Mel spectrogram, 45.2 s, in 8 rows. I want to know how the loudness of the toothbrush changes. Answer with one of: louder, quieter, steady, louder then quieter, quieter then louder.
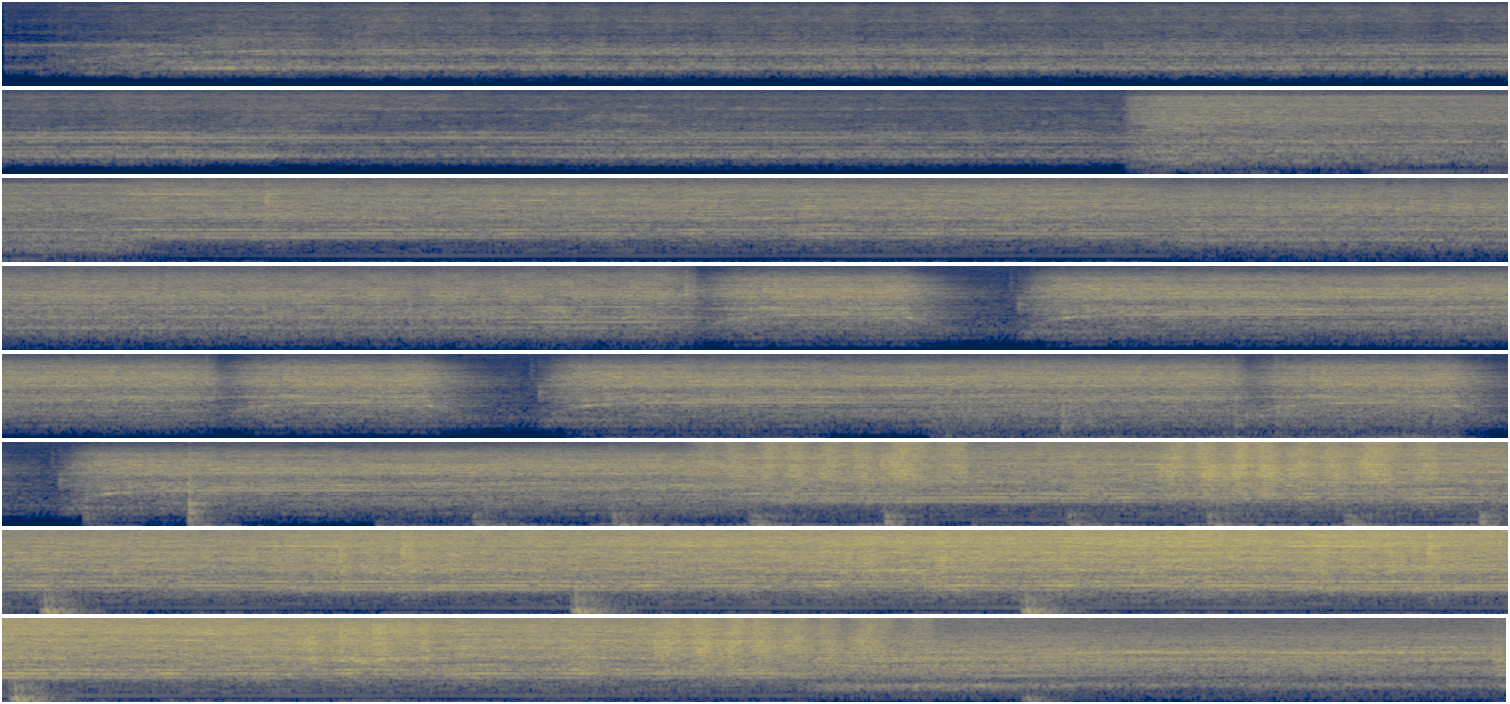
louder then quieter.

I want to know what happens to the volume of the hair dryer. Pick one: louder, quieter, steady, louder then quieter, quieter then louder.
louder.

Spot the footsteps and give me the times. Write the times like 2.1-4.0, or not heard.
24.7-34.1.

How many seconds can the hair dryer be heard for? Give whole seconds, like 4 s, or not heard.
45 s.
